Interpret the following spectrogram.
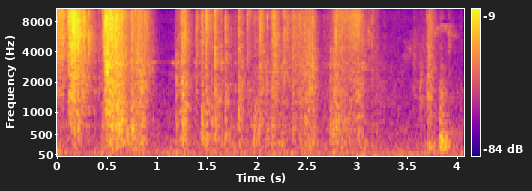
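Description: A packet of decoupage tissue paper rustling and crinkling as it is worked open by hand. The rustling is loudest in the first second, then lighter crinkles come and go.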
